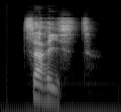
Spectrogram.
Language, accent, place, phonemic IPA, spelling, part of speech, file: French, France, Lyon, /tsa.ʁist/, tsariste, adjective, LL-Q150 (fra)-tsariste.wav
- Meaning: tsarist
